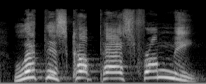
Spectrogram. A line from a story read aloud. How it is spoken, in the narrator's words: He prayed, with loud shouting and tears and crying to the Father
